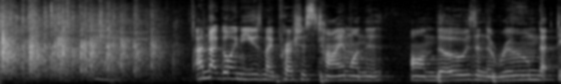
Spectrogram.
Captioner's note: applause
